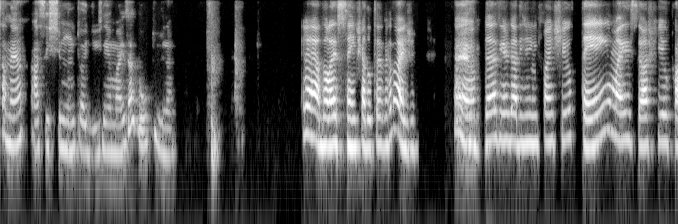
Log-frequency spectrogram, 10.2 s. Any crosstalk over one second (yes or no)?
no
